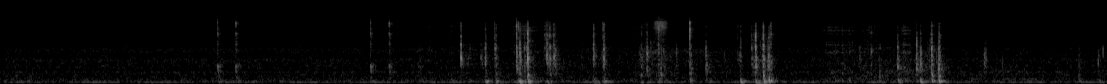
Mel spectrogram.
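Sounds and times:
computer keyboard keystrokes: 0:04.6 - 0:07.8, 0:09.0 - 0:09.5.

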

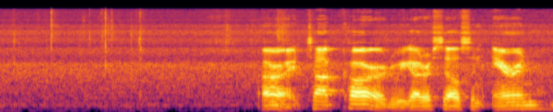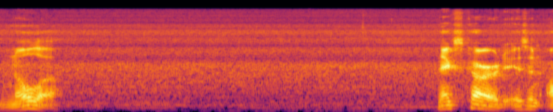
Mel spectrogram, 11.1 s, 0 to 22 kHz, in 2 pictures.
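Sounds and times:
faint hum: 0:00.0 - 0:11.0
room hiss: 0:00.0 - 0:11.0.

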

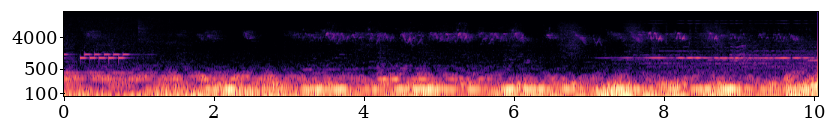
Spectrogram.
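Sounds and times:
thin steady high tone: 0:00.0 - 0:01.1, 0:07.2 - 0:10.0
low sustained drone: 0:00.0 - 0:10.0.

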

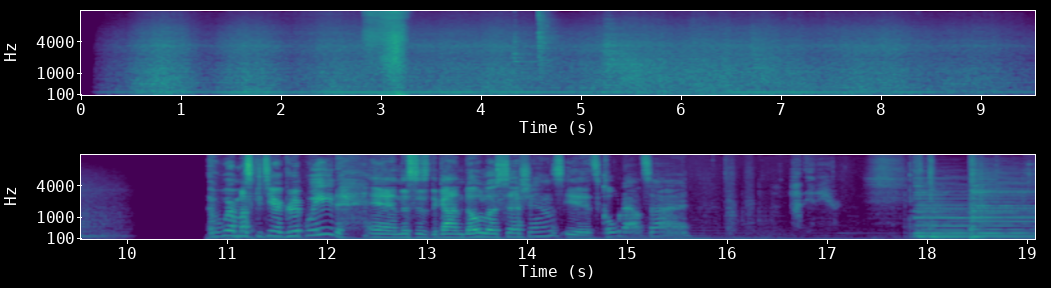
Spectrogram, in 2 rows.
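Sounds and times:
steady mechanical hum: 0:00.2 - 0:10.0, 0:10.8 - 0:17.3.

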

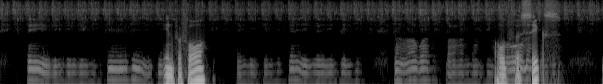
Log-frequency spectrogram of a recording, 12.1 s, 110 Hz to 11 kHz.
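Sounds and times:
shaker rattle: 0:00.0 - 0:12.0.

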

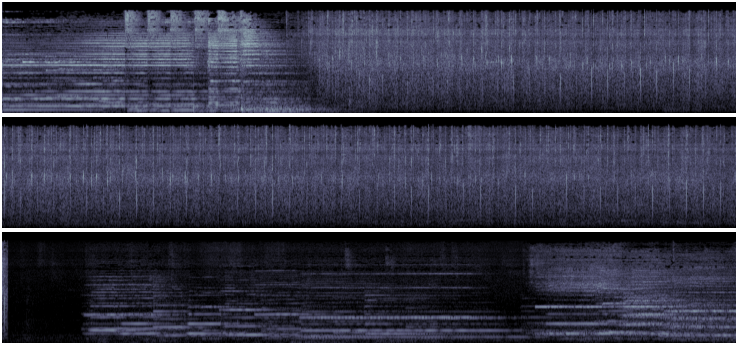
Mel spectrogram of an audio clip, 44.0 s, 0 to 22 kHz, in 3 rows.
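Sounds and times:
music: 0:00.0 - 0:06.4, 0:30.9 - 0:44.0
audience applauding: 0:06.0 - 0:29.5.

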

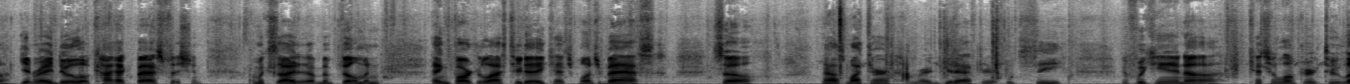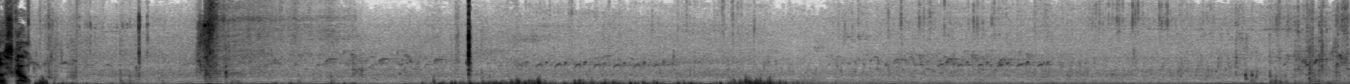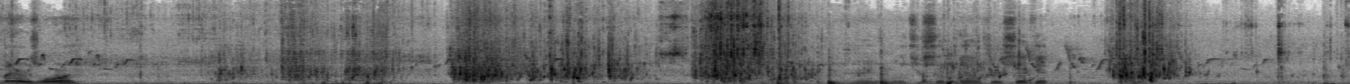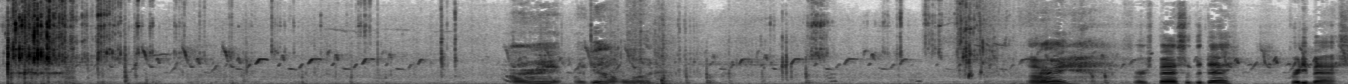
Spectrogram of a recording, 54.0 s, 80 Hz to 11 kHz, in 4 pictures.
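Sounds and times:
fishing rod cast: 0:28.9 - 0:35.2.

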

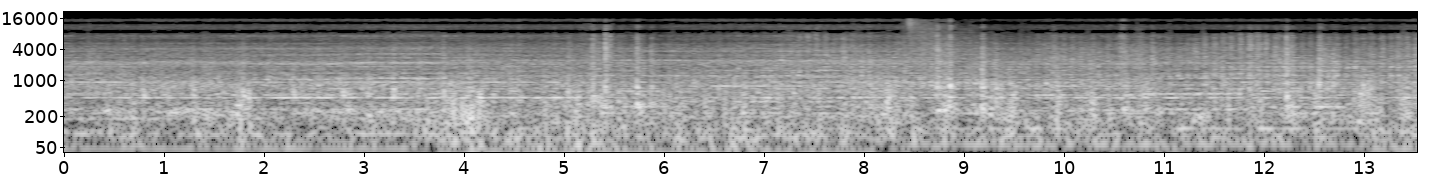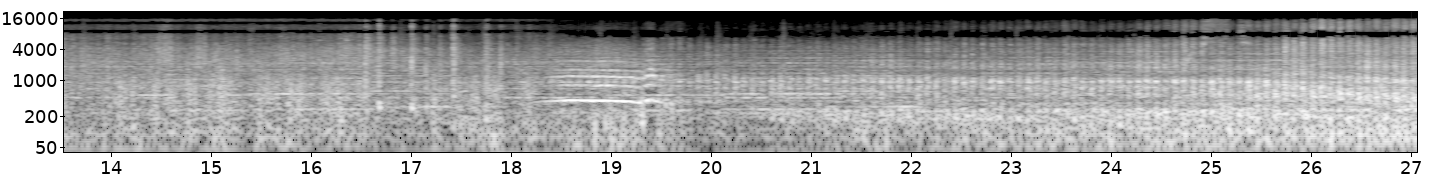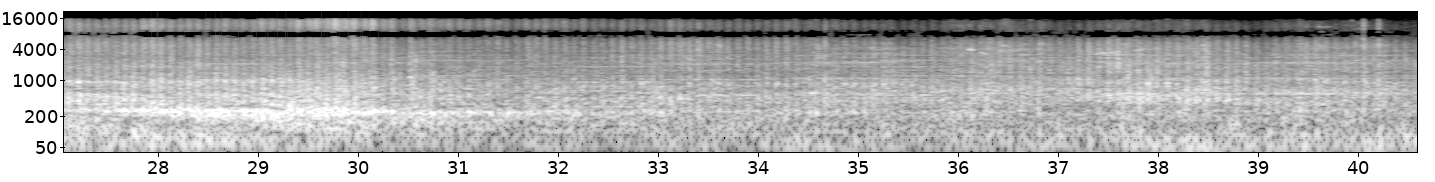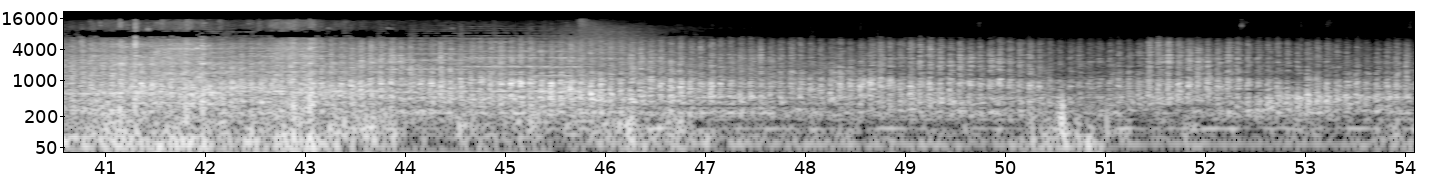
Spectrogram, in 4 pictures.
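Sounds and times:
carriages rolling past: 0:00.0 - 0:54.0
steam train passing: 0:00.0 - 0:54.0.

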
